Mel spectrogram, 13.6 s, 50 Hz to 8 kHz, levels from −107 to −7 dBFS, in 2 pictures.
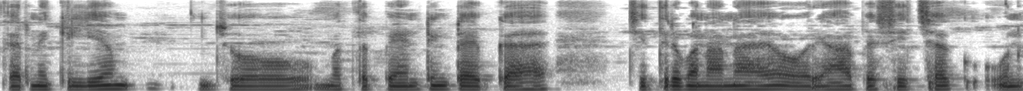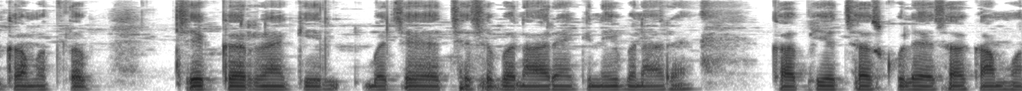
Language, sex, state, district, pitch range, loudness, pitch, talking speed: Hindi, male, Chhattisgarh, Korba, 110-115 Hz, -28 LUFS, 110 Hz, 175 wpm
